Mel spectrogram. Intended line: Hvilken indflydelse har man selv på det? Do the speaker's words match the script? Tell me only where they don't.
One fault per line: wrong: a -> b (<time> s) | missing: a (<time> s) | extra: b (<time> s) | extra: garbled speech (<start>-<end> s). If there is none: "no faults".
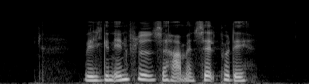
no faults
